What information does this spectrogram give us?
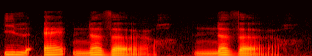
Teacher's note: And so with the liaison, so you can see that the liaison is coming between 9 and heure, and actually it's quite tricky in this case because we will change the sound, so we won't pronounce the F, but it would sound a bit more like V, like a V. Okay, so if you make the liaison, it would sound like il est 9 heures.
